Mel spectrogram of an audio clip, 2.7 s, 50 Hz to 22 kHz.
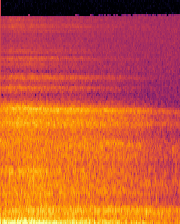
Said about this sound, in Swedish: Vi tar 3-5 andetag till. Ujjayi andetag med det där lätta motståndet i halsen. Andas in. Andas ut.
